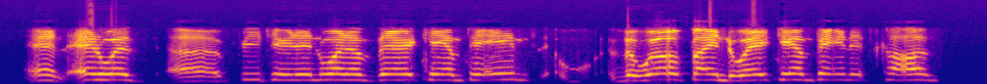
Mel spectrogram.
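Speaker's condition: Cerebral palsy; pushed and pulled through triathlon races by father

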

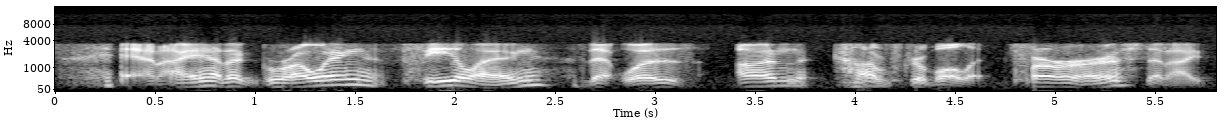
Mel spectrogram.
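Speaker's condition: Spasmodic dysphonia; sudden onset

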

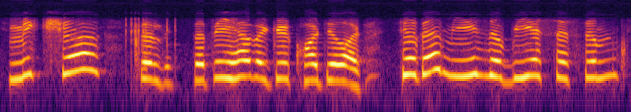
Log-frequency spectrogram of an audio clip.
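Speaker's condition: Cerebral palsy; congenital, impacts movement and speech, part c speech therapy

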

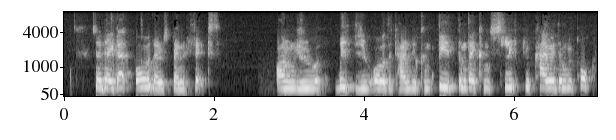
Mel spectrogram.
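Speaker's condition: Deafness; deafness audible in voice

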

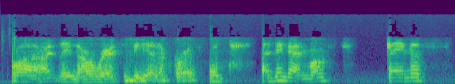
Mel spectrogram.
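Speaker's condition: Spinal muscular atrophy; toileting

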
